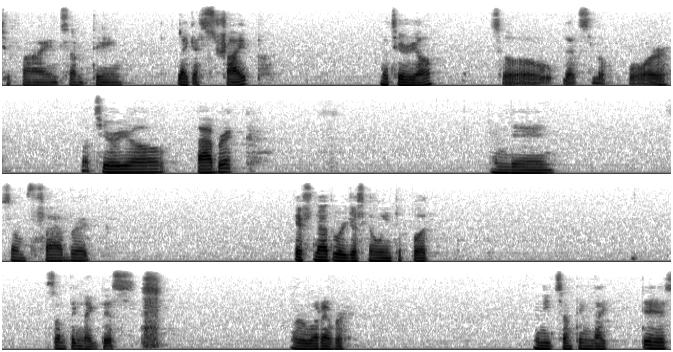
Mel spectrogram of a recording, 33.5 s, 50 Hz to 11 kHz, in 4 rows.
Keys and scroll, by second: 0.0-1.6 typing.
